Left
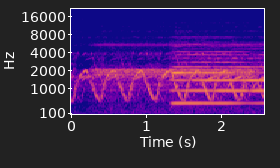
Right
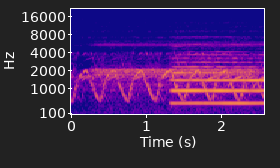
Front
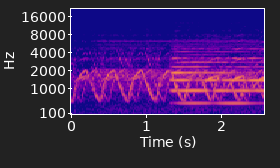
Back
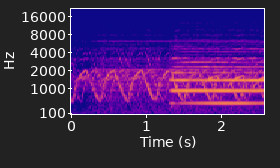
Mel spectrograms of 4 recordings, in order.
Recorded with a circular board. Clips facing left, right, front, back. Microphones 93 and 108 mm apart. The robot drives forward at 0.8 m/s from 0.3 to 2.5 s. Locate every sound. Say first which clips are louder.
1.3 s a flute: right 5 dB, back 4 dB; 120° right, 1.2 m; by 2.6 s 150° right, 1.8 m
